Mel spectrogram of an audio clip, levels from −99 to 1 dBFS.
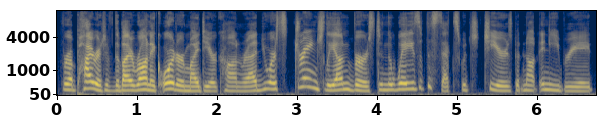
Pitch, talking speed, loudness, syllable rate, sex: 215 Hz, 220 wpm, -20 LUFS, 5.9 syllables/s, female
